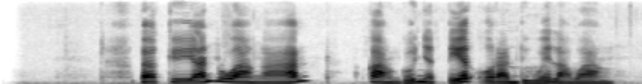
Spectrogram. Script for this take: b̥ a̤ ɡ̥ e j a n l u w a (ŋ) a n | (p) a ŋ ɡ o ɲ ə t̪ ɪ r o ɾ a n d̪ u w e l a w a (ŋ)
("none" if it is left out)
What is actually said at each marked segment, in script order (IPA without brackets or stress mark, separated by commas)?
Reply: ŋ, k, ŋ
